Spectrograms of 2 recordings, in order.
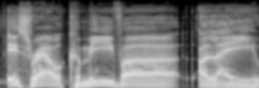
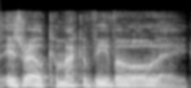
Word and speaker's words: Kamakawiwo'ole: Well, I see Israel Kamakawiwo'ole with that, I think, is the butchered pronunciation of the artist. But tell us about that one. Okay, yeah, it's remarkable. Yes, it's Israel. I practice my Hawaiian pronunciation. I believe it's Israel Kamakawiwo'ole. I hope for any Hawaiian listeners. That's how you do it.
